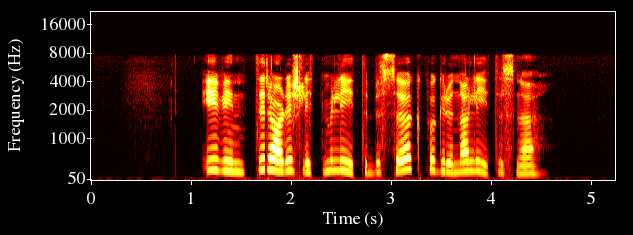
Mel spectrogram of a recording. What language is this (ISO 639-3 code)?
nor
